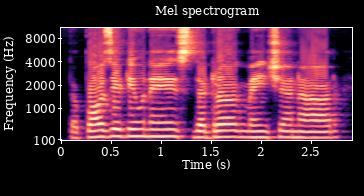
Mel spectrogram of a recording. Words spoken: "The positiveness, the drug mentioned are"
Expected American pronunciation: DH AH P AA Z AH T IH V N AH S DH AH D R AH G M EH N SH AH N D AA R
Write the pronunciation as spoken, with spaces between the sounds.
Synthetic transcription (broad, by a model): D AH P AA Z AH T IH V N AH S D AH D R AH G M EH N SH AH N AA R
